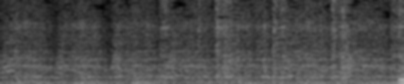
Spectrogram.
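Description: Wire whisk steadily stirring a thick mixture of melted white chocolate and cream in a small metal saucepan, its wires scraping against the pan.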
